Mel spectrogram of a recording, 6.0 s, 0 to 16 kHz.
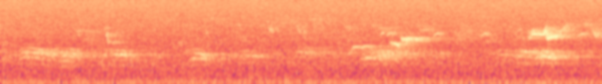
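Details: A Brown-headed thrush (akahara) recorded on 28 April 2019 sings short, fluty phrases about once a second, mid-pitched with thin, high notes at the end, over a steady low outdoor hiss.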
